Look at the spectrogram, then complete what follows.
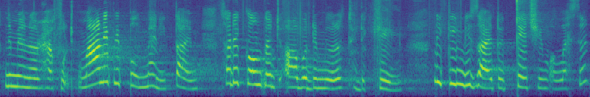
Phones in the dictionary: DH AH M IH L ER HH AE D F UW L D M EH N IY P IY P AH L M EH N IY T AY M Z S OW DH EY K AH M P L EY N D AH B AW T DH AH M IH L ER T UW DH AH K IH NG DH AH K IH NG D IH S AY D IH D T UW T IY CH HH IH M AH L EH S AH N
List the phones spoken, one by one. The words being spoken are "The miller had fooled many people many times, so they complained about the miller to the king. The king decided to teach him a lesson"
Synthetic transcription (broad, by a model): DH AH M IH N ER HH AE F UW D M EH N IY P IY P AH L M EH N IY T AY M S OW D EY K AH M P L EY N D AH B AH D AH M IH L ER T UW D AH K IH NG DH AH K IH NG D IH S AY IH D T UW T IY CH HH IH M AH L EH S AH N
